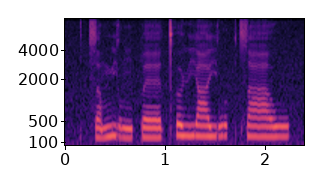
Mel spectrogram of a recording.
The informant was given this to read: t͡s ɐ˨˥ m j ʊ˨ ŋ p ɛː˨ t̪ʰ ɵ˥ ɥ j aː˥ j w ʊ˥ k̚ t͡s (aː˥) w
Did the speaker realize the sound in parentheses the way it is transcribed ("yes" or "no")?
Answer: yes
